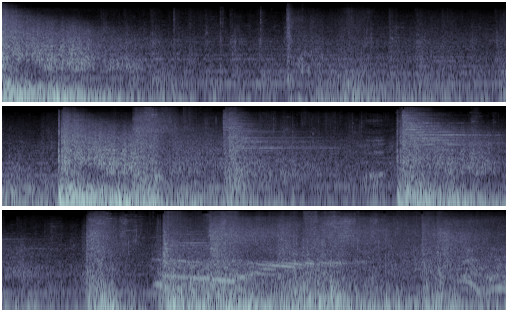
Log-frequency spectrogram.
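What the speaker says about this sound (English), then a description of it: "Who left all their fucking fantasy firecrackers over here?" Firecrackers crackle in Sekiro: Shadows Die Twice as a series of sharp bangs and crackling bursts spread across the stretch, moderately loud amid game ambience.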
